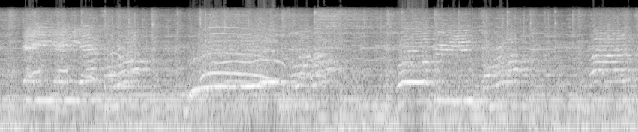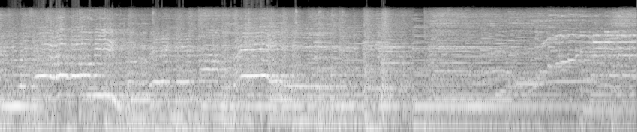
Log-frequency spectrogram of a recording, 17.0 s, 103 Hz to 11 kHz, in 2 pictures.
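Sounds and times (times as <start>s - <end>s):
drums: 0.0s - 17.0s
keyboard piano: 0.0s - 17.0s
man singing: 0.3s - 13.1s.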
